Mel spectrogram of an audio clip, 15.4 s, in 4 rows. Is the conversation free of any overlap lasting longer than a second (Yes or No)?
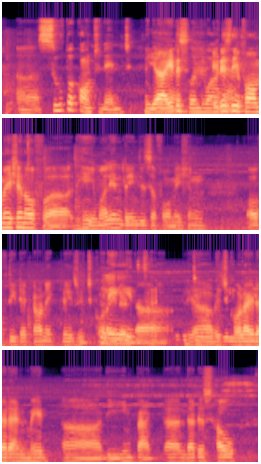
No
